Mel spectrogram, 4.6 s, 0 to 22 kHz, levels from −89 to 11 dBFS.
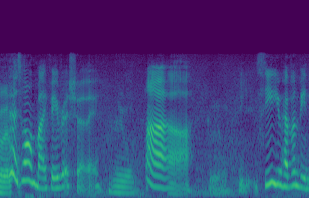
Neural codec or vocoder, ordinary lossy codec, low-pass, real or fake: codec, 16 kHz, 2 kbps, X-Codec, HuBERT features, trained on LibriSpeech; none; 7.2 kHz; fake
